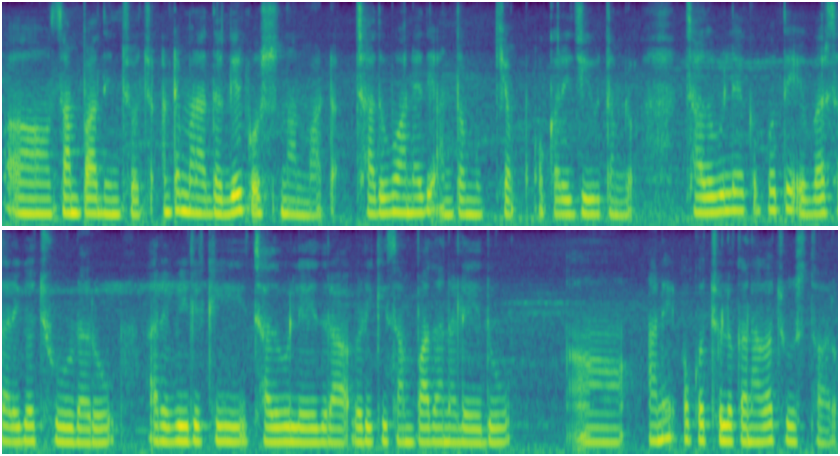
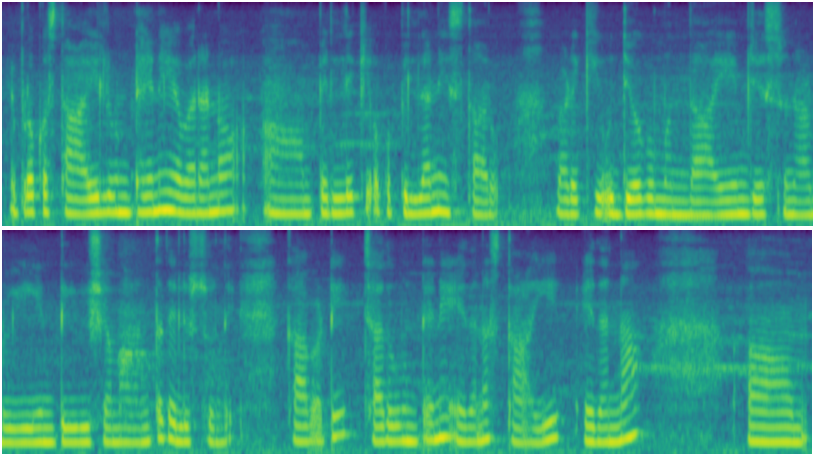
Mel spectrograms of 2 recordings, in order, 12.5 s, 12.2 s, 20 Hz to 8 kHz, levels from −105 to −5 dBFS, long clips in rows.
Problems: background sounds at intervals, background conversations at intervals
